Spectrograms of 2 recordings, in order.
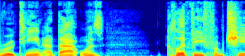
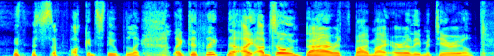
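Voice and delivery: ordinary talk, nothing marked

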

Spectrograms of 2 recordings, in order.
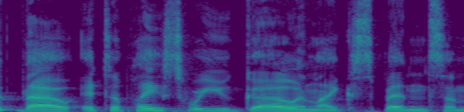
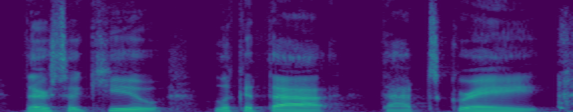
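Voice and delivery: put-on dead-level monotone, no pitch swing at all; 2 semitones lower than usual. Recapping the premiere, mimicking Albie watching Lauren and Vito kiss, Albie's monotone voice. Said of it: "the most monotone voice ever".

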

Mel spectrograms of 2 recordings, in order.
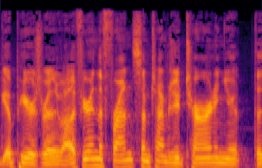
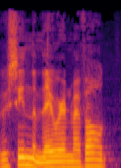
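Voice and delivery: dark witch character voice; 3 semitones higher than usual. Retelling what Bellatrix says on entering her vault: imitating Bellatrix's way of talking. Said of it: "she's like".

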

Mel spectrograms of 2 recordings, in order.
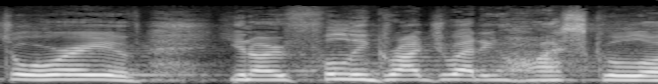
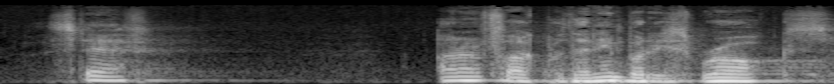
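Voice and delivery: put-on earnest, serious, heartfelt tone, lower; 4 semitones lower than usual. Retelling a friend's reply about her rocks: imitating an earnest, serious reply. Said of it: "with the most genuine, serious, heartfelt, earnest response".

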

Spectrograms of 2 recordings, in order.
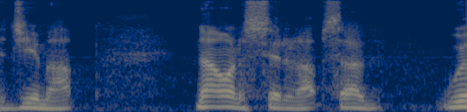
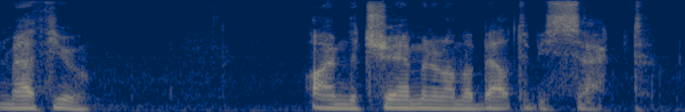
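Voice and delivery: put-on loud, booming voice. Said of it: "he had this unbelievably booming voice".

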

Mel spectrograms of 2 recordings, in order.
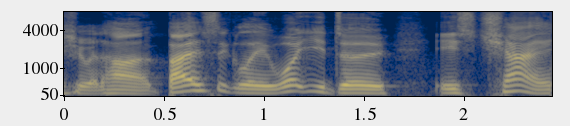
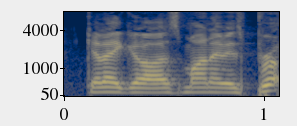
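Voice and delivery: normal talking voice

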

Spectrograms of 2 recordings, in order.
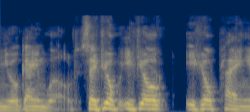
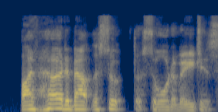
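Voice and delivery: dramatic, grandiose put-on player voice. Voicing a hypothetical player declaring a quest: grandiose player voice. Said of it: "it has to be said in that voice".

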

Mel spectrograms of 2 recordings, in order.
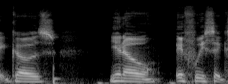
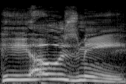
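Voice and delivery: screaming, pitched higher and louder; 7 semitones higher, 5 dB louder than usual. Retelling a scene where Shran screams into the monitor: Shran screaming. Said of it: "he screams into the monitor".

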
